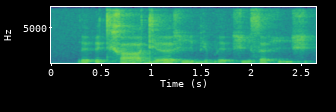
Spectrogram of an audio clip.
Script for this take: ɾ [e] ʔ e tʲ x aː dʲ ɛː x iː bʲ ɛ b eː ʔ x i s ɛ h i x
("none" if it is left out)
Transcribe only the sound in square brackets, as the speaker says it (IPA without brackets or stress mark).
e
